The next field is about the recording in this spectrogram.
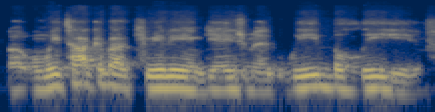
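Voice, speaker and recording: Heard over a video call, a man serving as police chief answers questions at a public meeting. His mid-range, husky voice has its highs cut off, and he speaks in a measured way with many hesitations.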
